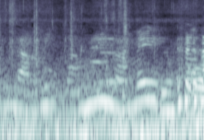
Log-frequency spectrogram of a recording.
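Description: People talking, among them a child's voice, over a steady low rumble.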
